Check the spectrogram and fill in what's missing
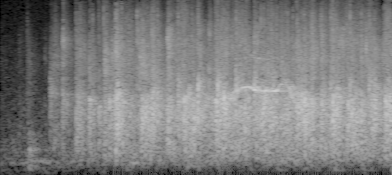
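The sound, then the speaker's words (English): An audience at an evening storytelling event breaks into applause after a story reading, rising quickly from a few scattered claps into a steady, dense wash of clapping that holds loud and even, with a faint whistle or cheer cutting through midway. “Round of applause”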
